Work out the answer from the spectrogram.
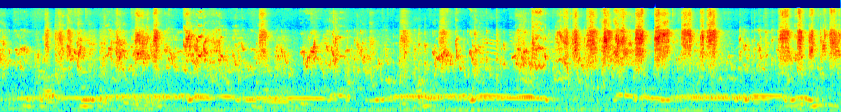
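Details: Australian parakeets chirping together in a busy, continuous chatter of squeaky, scratchy notes, with lower wavering tones repeating every second or two beneath them.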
